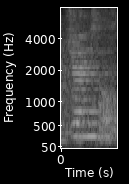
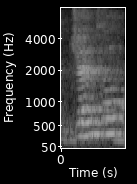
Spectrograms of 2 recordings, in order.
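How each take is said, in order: First: "gentle" punched on GEN; stress on first syllable of "gentle". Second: "gentle" wrongly punched on TLE; stress on second syllable of "gentle". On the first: Teacher asking Hannah to figure out gentle, "gentle" stressed on first syllable. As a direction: hit "gen" in "gentle", let "tle" fall away. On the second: Teacher asking Hannah to figure out gentle, "gentle" stressed on last syllable. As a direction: keep "gen" light and hit "tle" high in "gentle". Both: Shown as a demonstration. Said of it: "whether it's gentle or gentle".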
